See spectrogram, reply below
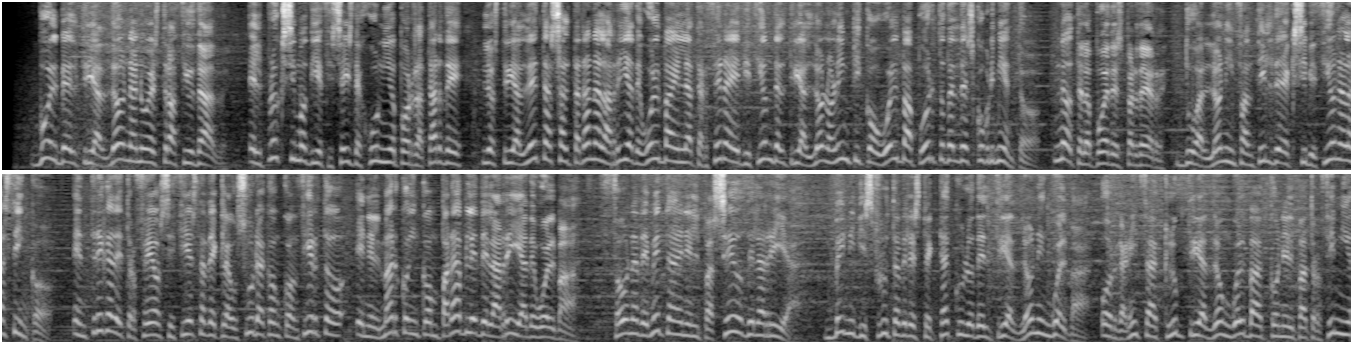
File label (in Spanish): CUÑA PUBLICITARIA RADIO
